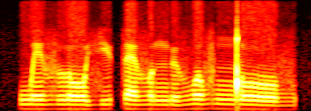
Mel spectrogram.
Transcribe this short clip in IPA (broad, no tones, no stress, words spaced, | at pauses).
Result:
wevlozʲʉ tɛvəŋʏvɤv ŋ͡ǃov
